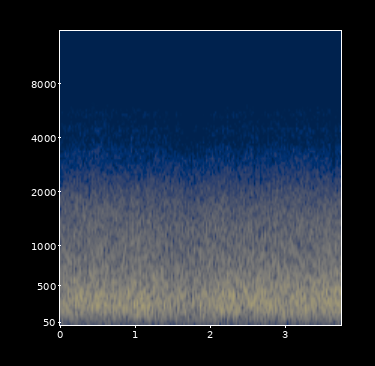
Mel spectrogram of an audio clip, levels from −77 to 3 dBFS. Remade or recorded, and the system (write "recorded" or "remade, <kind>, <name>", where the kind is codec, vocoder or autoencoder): recorded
